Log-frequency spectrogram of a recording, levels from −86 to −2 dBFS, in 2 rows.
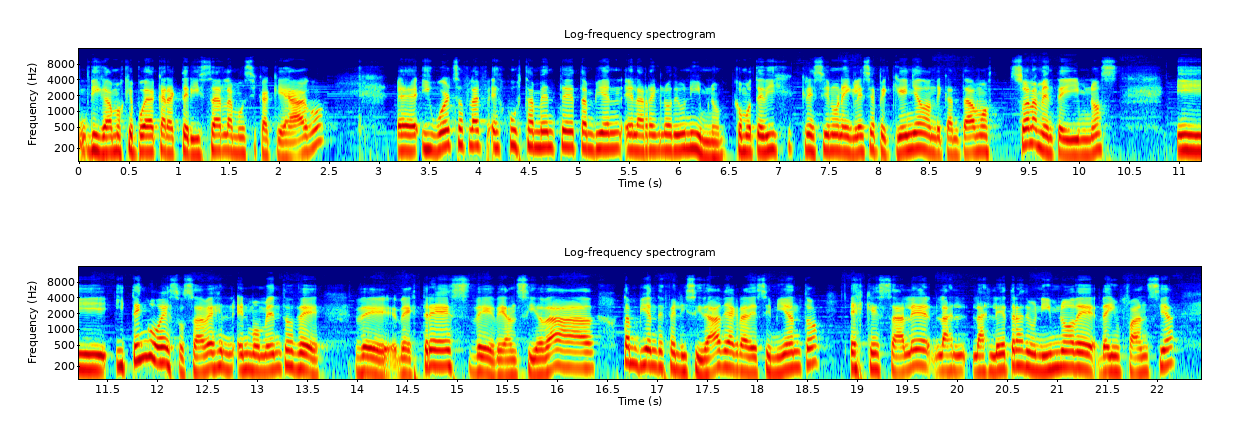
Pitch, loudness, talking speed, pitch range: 175 Hz, -13 LUFS, 175 wpm, 160-195 Hz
